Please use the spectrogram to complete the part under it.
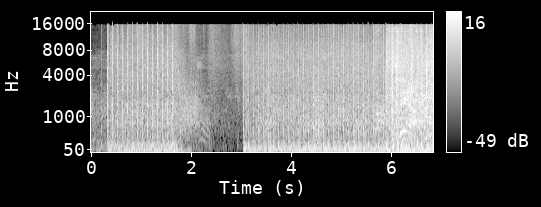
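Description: Sustained automatic gunfire in a video game: rapid rattling bursts fill most of the clip, broken by a brief lull near the middle, then resume loud and close and continue to the end.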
